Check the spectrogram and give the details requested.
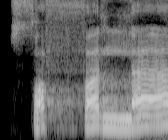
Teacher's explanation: اگر صفن کو لا یتکلمون کے ساتھ ملا کے پڑھیں گے تو یہ ادغام بلا غنہ ہو جائے گا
